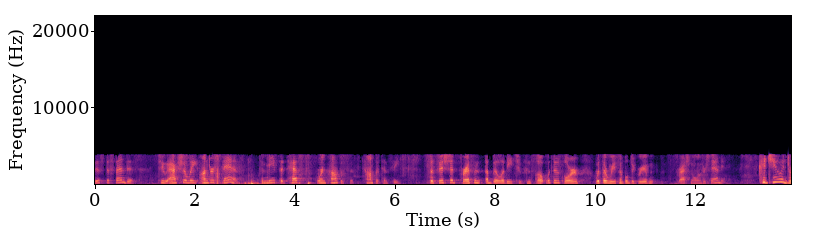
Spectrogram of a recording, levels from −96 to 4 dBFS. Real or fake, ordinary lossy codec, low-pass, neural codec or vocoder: fake; AAC, 16 kbps; 7.2 kHz; codec, 24 kHz, 1.2 kbps, DualCodec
